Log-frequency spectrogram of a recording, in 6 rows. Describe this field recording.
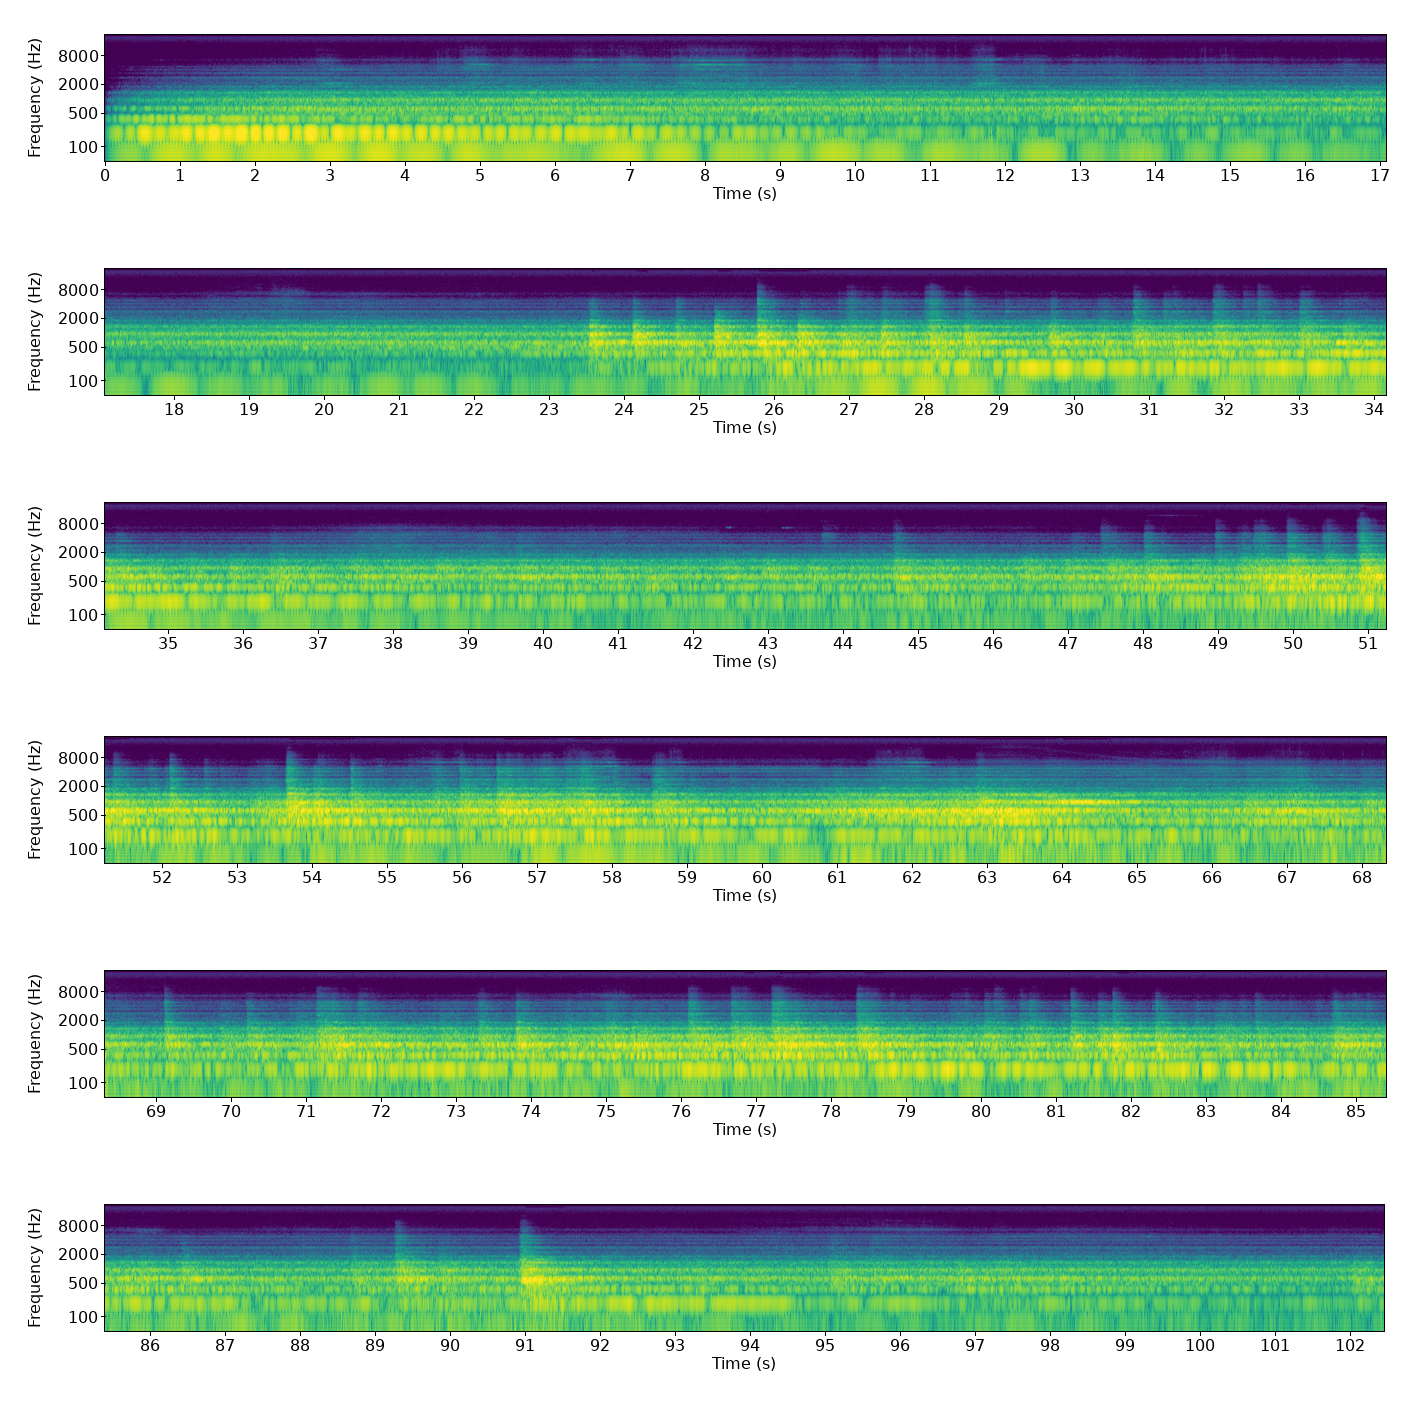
metal pedestrian bridge from tram to metro station, above the motorway, (Sony PCM D50, DIY contact mics)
